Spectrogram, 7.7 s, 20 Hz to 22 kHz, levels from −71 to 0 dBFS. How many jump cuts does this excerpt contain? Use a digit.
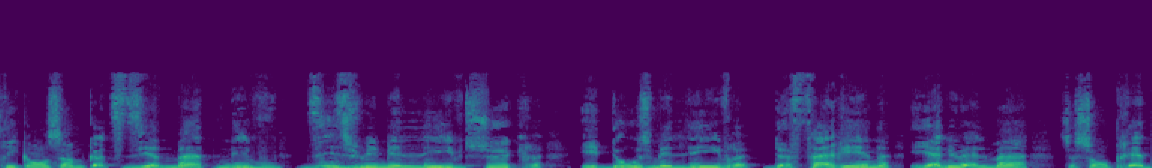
3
